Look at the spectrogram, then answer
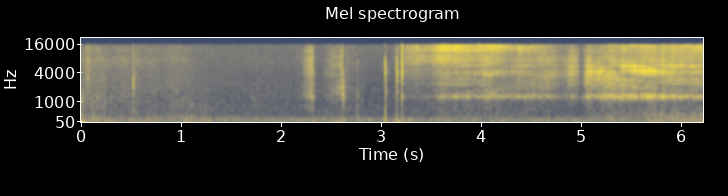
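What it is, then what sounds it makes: Wooden box tapped and scratched with nails. Long nails scratch and tap along the grained wooden side of a carved wooden domino box held upright on its edge. Quiet, soft scraping over a low background rumble is broken by a few sharp, bright clicks near the middle. A steadier, brighter scratching with a faint midrange whine follows to the end.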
